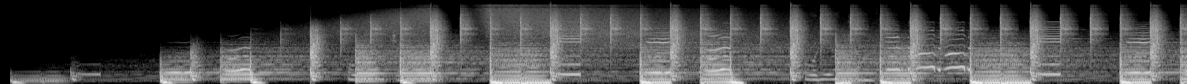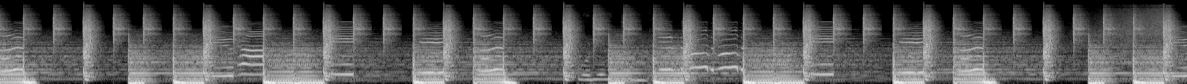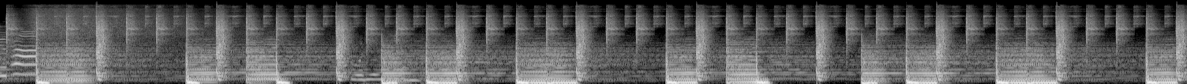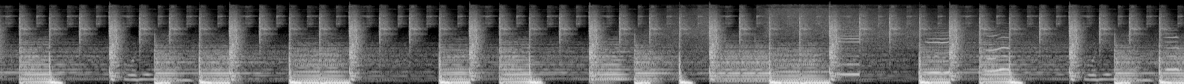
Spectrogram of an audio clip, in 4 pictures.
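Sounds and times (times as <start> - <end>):
hip hop music: 0.1 - 47.4.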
